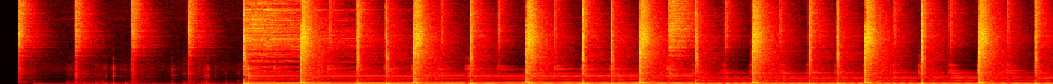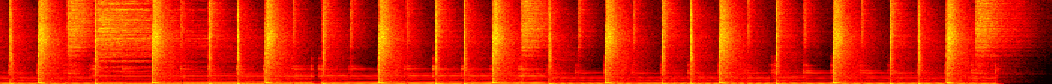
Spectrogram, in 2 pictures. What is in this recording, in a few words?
Backing Track; chord progressions mastery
